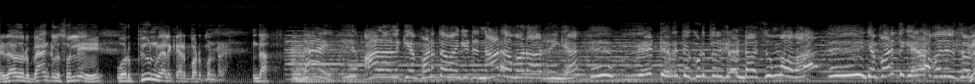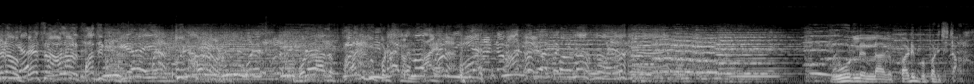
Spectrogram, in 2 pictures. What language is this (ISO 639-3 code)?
ara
